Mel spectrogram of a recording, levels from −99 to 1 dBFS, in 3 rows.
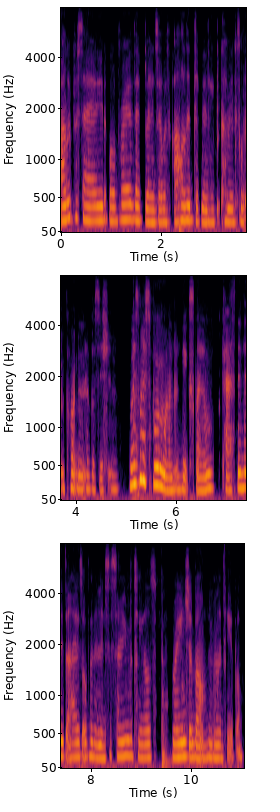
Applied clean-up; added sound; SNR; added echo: neural diffusion model UNIVERSE++.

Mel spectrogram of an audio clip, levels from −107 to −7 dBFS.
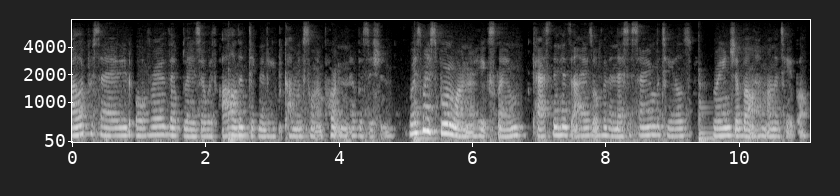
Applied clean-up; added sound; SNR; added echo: none; Bowed string instrument; 12 dB; none.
